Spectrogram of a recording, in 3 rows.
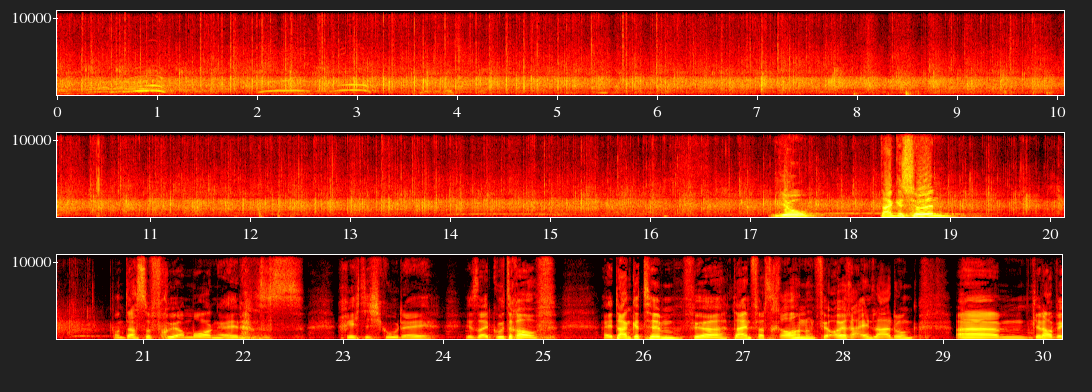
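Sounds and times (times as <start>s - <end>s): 
audience applause: 0.0s - 20.8s
speech: 17.3s - 17.7s, 18.3s - 19.1s, 20.8s - 22.4s, 23.0s - 30.1s.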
